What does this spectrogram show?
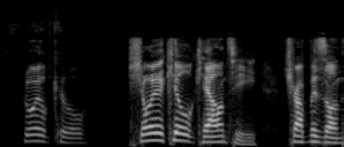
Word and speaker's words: Schuylkill: It's pronounced Schuylkill.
